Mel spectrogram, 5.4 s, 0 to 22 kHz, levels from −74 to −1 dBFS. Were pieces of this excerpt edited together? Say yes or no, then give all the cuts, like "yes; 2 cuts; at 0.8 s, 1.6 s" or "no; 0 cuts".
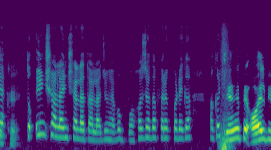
yes; 1 cut; at 4.5 s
